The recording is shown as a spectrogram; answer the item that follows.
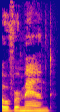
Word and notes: overmanned: American English

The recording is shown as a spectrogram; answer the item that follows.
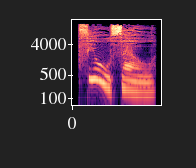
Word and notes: fuel cell: British English

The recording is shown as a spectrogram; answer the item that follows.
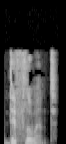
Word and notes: diffluent: British English

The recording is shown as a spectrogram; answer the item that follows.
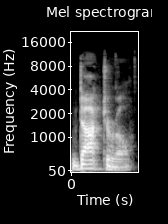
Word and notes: doctoral: British English

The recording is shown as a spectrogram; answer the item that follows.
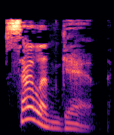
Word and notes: salangane: British English

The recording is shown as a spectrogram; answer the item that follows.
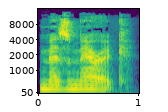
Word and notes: mesmeric: American English

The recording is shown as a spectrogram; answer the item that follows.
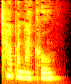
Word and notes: tabernacle: British English

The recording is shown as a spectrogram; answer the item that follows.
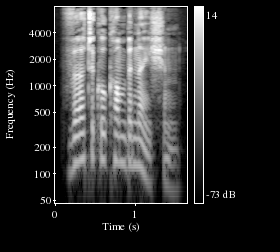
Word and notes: vertical combination: British English

